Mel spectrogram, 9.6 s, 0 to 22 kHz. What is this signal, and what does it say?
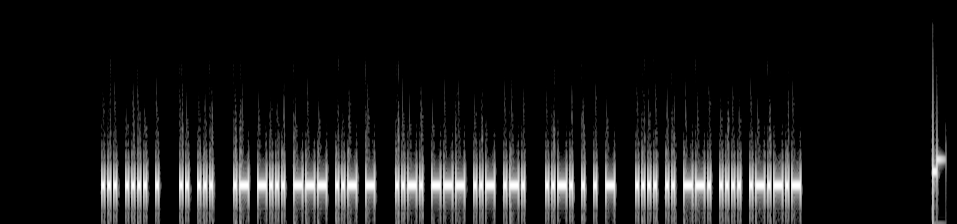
Morse code, heard as a keyed tone, about 37 wpm, 700 Hz. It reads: SHE IS ABOUT FOUR FEET HIGH.
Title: Sentences from Top 1000 Words - Review Part 1 - 40wpm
